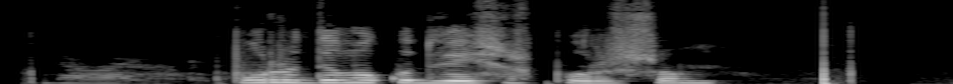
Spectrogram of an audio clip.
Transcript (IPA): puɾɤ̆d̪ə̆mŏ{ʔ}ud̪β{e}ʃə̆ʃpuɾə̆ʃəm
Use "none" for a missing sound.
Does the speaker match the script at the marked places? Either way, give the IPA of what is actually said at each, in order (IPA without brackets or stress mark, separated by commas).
k, e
